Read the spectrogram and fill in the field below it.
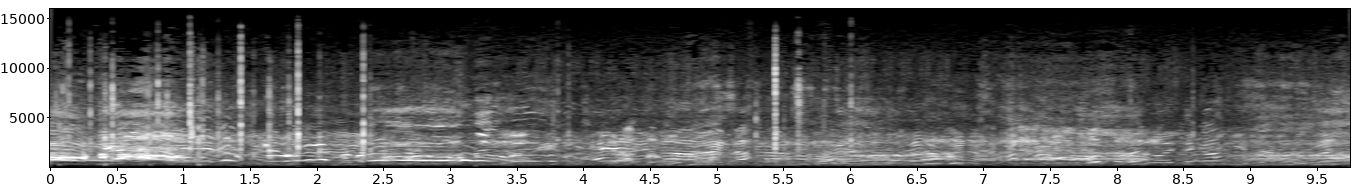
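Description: Young men chatter and call out excitedly nearby.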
